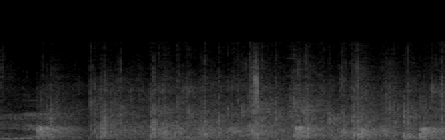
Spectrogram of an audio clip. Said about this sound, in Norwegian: Gi dem en klapp!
